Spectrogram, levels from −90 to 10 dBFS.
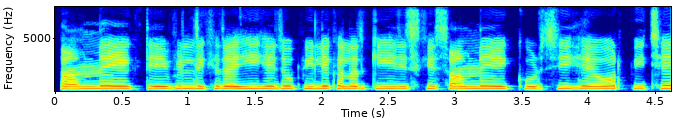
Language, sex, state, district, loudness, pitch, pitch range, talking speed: Hindi, female, Maharashtra, Mumbai Suburban, -14 LUFS, 245 Hz, 235-250 Hz, 220 wpm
